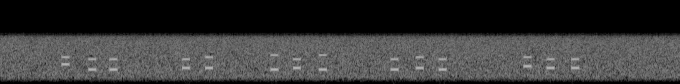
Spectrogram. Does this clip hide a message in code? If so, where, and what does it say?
Yes: DTMF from 0.6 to 5.8 s, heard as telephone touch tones, dialled by hand, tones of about 80 ms, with phone line noise. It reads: 011 45 343 151 844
